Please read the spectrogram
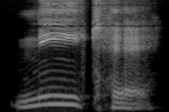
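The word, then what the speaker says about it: νίκη: okay how about this which was present pronounced something like nikkei okay n e k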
